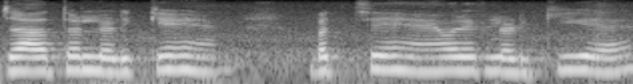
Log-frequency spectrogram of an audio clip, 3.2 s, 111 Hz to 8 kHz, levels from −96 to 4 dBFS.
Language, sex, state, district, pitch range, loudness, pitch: Hindi, female, Haryana, Rohtak, 215-230 Hz, -16 LUFS, 220 Hz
